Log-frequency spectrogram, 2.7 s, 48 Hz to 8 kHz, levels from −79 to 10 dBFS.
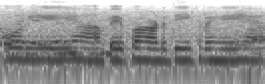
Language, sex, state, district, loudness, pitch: Hindi, female, Haryana, Jhajjar, -17 LUFS, 200 Hz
